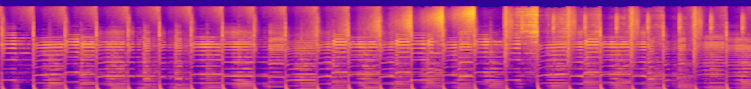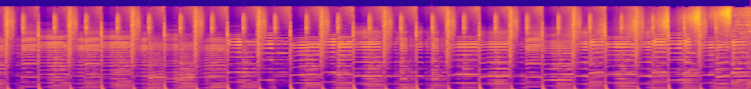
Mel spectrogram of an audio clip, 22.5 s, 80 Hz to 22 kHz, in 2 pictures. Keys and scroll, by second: 2.0-4.4 typing, 6.1-8.8 typing, 10.8 d, 11.9-13.4 typing, 18.8-22.5 typing.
